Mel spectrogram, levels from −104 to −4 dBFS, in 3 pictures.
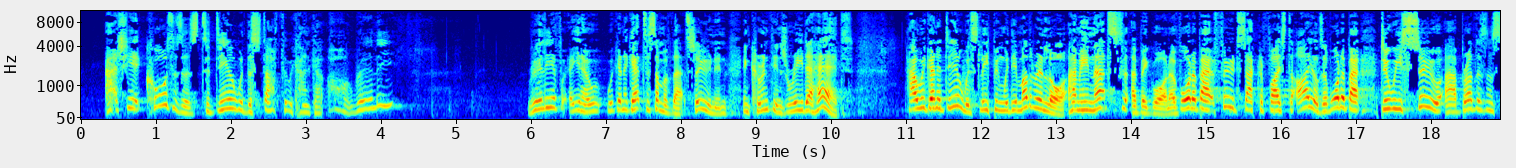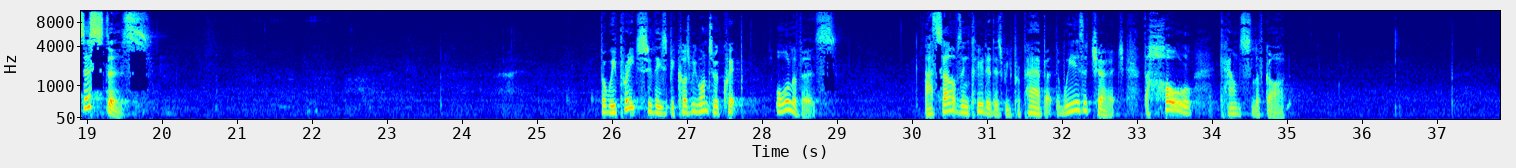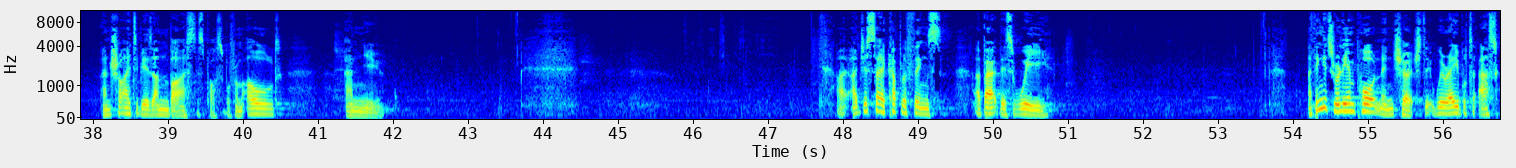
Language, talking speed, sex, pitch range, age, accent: English, 135 wpm, male, 140-230 Hz, 50-69, British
